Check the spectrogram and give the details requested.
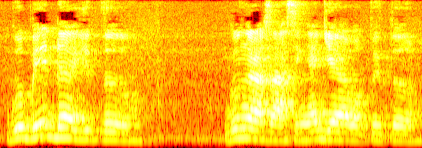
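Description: A young man from Papua with a Jakarta accent, chatting as a podcast guest in a relaxed, slangy, storytelling way. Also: high-pitched, brisk, a little hiss or hum. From Papua, Indonesia. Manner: relaxed, slangy, animated retelling. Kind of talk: casual storytelling chat. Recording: echoey room, faint music.

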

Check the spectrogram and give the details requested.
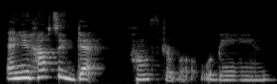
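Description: Young woman co-host, candid and chatty, bit high-pitched, laughs easily. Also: animated, normal speed. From Ghana and the United States. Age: 20s. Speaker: podcast co-host. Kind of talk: casual chat.

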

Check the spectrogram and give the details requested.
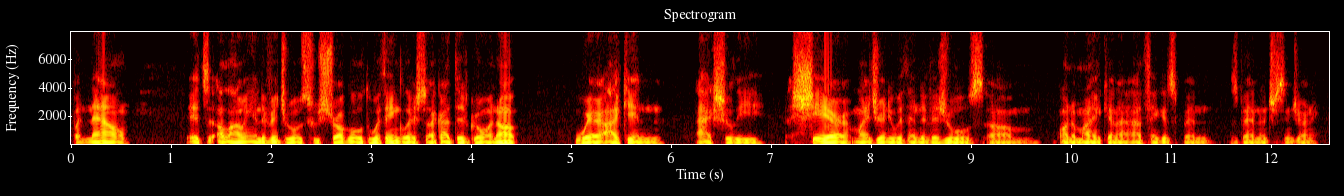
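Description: A man in his forties talking reflectively as a podcast guest, with halting, deliberate phrasing. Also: low voice, a little mellow, no echo, clean studio sound. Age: 40s. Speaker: podcast guest, gaming content creator. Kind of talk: reflective interview talk.

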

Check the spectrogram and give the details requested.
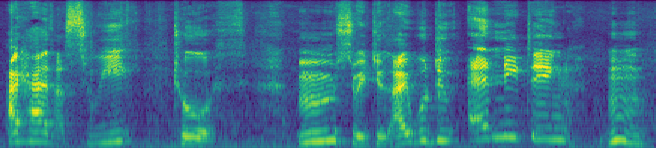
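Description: A woman's voice: a little high, lively intonation, slow, pushed and bright, a little hiss or hum, exaggerated voice. A woman voicing a chatty Indian-American woman from New Jersey, speaking in an Indian accent with broken-English phrasing. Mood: giddy. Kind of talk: improv character interview.

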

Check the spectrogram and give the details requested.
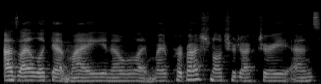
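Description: A woman's voice: lowish voice, flat delivery, a little fast, fairly bright tone. A young adult woman with an American accent, talking reflectively as a guest, articulate but peppered with casual filler phrases. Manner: articulate, with frequent "like" and "you know". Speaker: podcast guest. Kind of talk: reflective conversational talk.

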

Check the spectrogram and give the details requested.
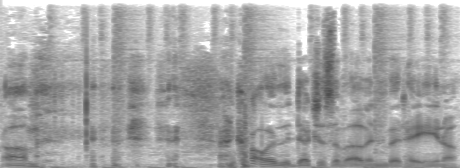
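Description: A man hosting a casual solo podcast about news stories, with a slightly raspy voice and a halting, amused way of talking. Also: low voice, soft background music. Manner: halting, pausing mid-sentence; amused, chuckling as he talks. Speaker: podcast host.

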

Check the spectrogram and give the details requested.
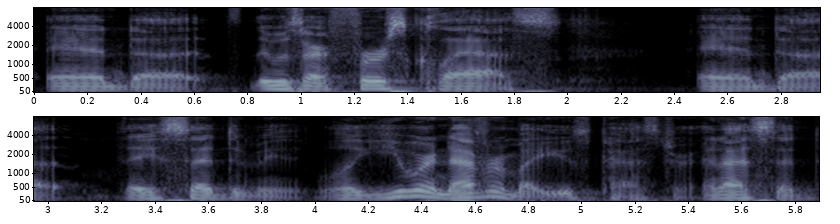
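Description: A man's voice: lowish voice, normal speed, creaky. A man in his thirties from Cleveland, a youth pastor talking casually on a podcast with lots of fillers and self-deprecating humor. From Cleveland, Ohio.

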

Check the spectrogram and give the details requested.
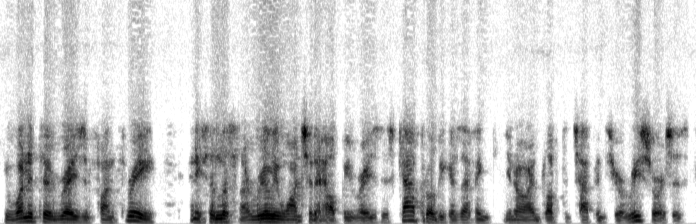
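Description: A man's voice: low-pitched, fast, husky, dry recording. Man talking over a tinny phone line. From New England, outside Boston. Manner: animated, many restarts and repeated words. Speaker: podcast guest, investment banker. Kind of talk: casual interview talk.

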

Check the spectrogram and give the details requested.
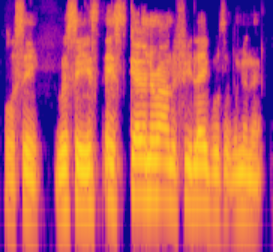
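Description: A man's voice: mid-range voice, brisk, no room sound, lo-fi sound. A British man, a DJ and producer, chatting informally and anecdotally as an interview guest. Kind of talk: casual interview chat.

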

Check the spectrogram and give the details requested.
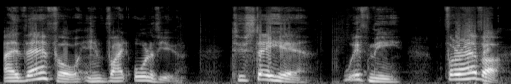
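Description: Guy doing a confident fox leader in a kids story, raised lively voice, talks the crowd round. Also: on the high side, unhurried. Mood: persuasive. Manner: persuasive speechmaking. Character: confident, charismatic male fox, leader of the animals.

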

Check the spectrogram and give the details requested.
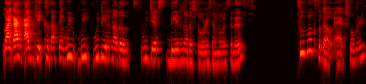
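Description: A woman's voice: lowish voice, expressive, fairly quick. A woman co-hosting a podcast, casually discussing books in a candid, opinionated way with blunt, colloquial phrasing. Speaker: podcast co-host.

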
